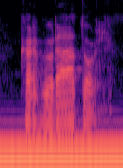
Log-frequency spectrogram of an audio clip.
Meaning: carburetor, carburettor
- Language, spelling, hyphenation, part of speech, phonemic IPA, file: Dutch, carburator, car‧bu‧ra‧tor, noun, /kɑr.byˈraː.tɔr/, Nl-carburator.ogg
